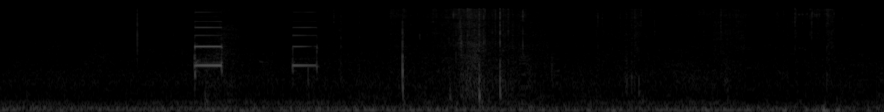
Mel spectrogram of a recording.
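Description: Metal detector giving two short high beeps about half a second apart, the first louder: a signal over a metal target in the dug hole. A click and faint rustling of soil and grass follow.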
